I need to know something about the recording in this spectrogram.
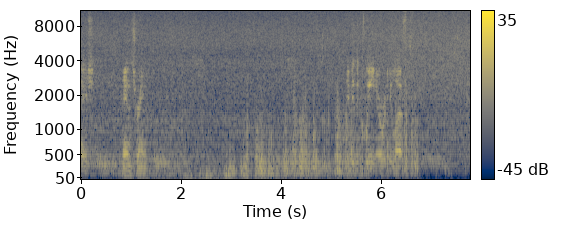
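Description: A wooden frame scrapes and knocks against a wooden box.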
